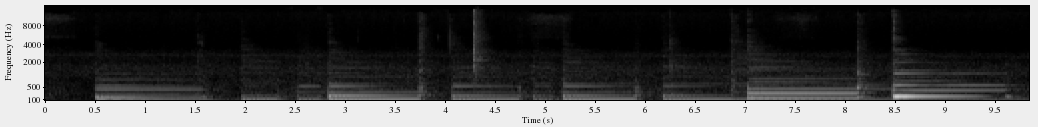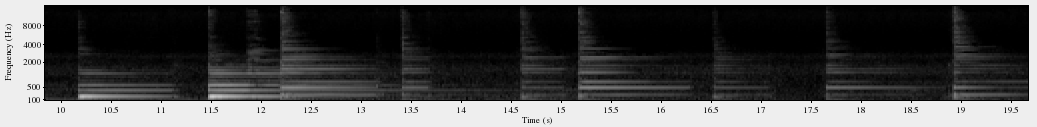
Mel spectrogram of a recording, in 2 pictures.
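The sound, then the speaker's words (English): Guitar strings are plucked one at a time and left to ring, over and over, as the pitches are adjusted during tuning. The notes are mostly low and moderately loud, with no talking. “I'm just gonna um, tune it up and play a little bit.”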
